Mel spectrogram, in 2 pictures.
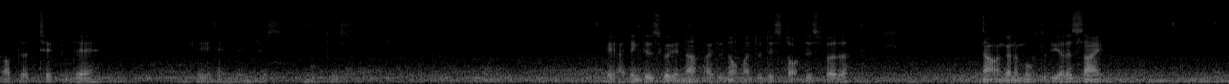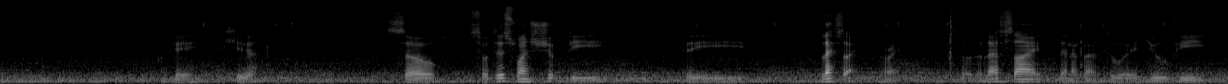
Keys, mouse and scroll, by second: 1.8-2.2 scroll down 1, 2.2 scroll up 1, 3.0-16.5 drag, 16.5-17.7 scroll up 1, 17.7 alt+middle click, 18.2 scroll up 1, 18.7 alt+middle click, 19.9-22.6 drag, 23.8 z.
